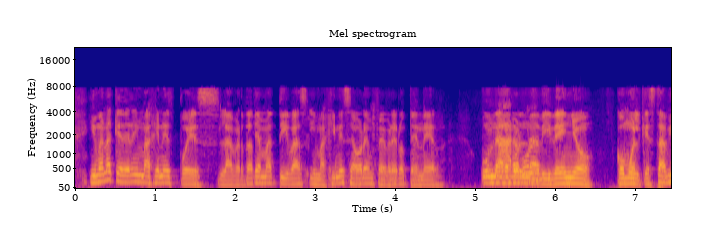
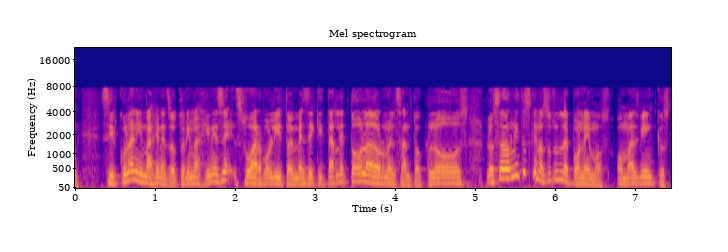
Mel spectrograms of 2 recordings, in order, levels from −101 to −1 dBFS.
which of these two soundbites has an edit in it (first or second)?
first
